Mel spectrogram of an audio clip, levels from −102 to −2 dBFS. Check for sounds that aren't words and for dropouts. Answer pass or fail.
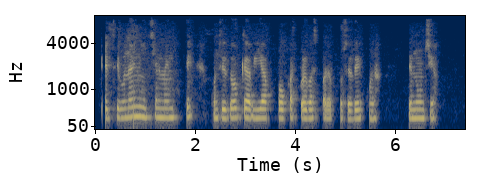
fail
